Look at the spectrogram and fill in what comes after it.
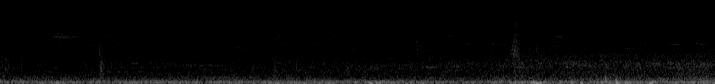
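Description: A bird calling: a quick run of about seven repeated chirps over a steady low background rumble.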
